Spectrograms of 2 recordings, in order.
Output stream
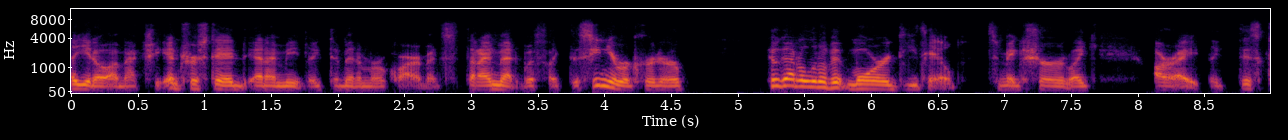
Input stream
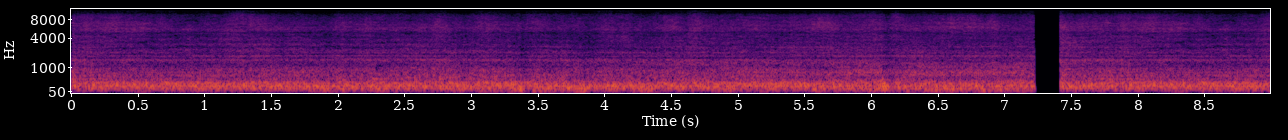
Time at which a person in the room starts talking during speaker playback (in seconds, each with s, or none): none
